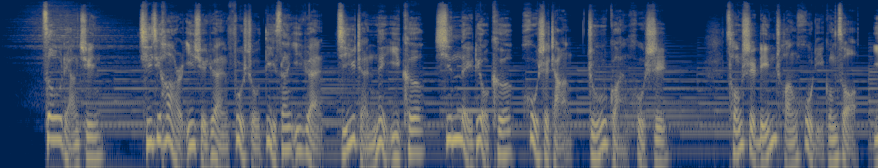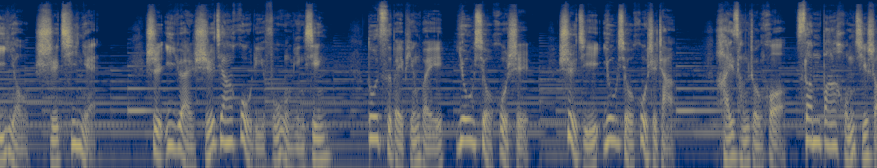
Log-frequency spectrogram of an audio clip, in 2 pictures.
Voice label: 先进医师介绍

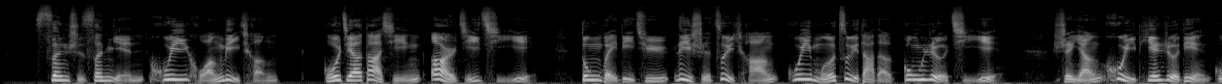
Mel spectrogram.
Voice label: 解说词; 惠天热电

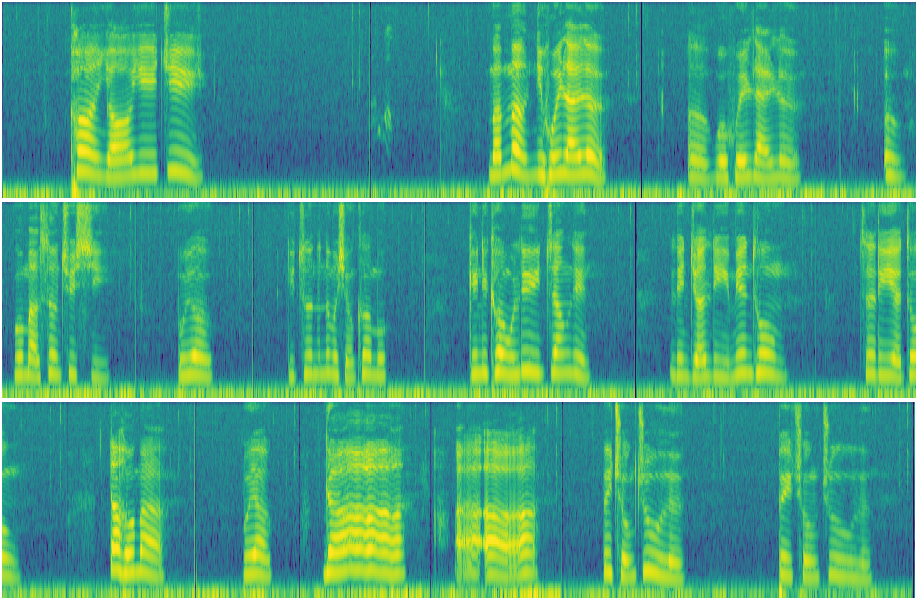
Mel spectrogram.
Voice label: 模仿; 蜡笔小新

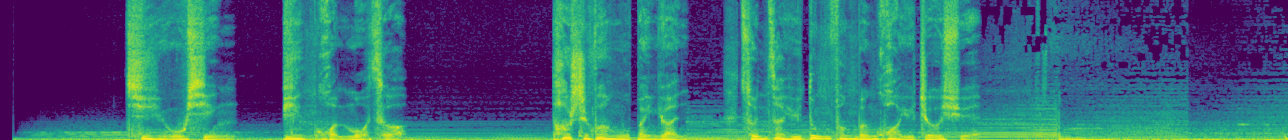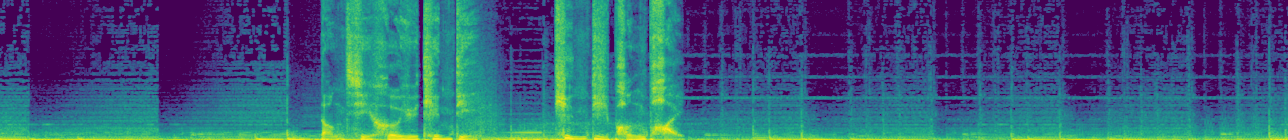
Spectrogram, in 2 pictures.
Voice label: 广告大气质感

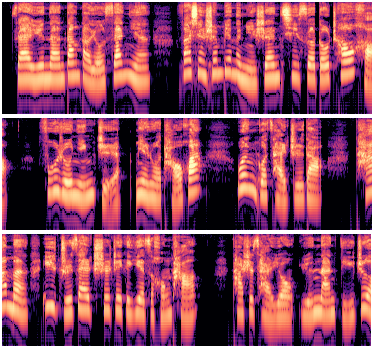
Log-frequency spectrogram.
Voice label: 广告甜美女生产品

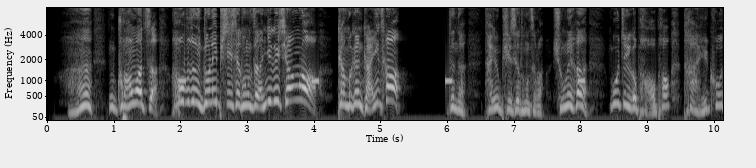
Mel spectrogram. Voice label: 四川话试音

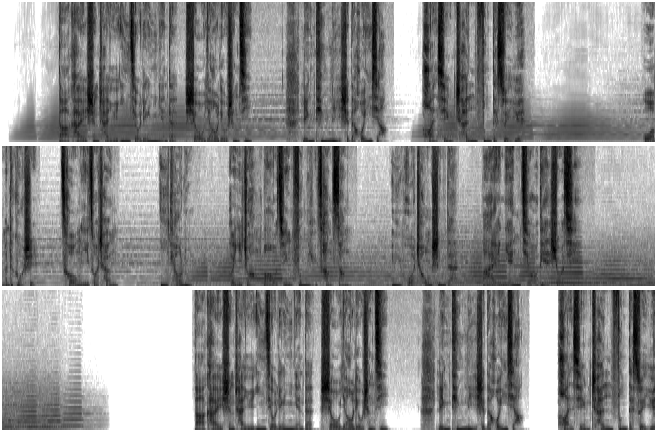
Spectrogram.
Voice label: 纪录片; 纪录片 澳门; 历史纪录片; 娓娓道来; 城市纪录片

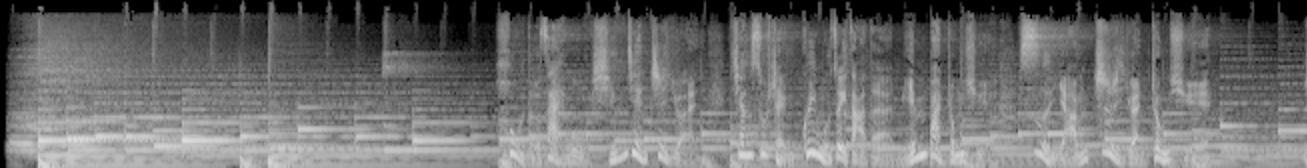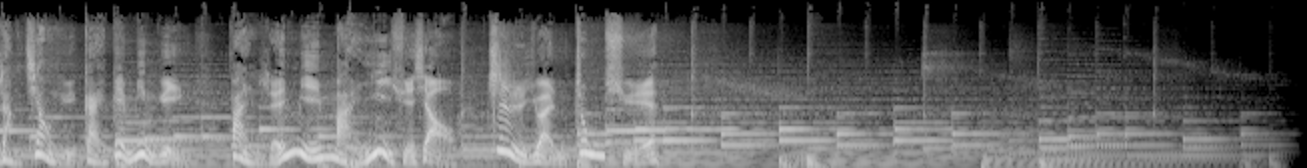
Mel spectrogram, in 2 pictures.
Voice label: 彩铃 浑厚中音配音; 泗阳致远中学

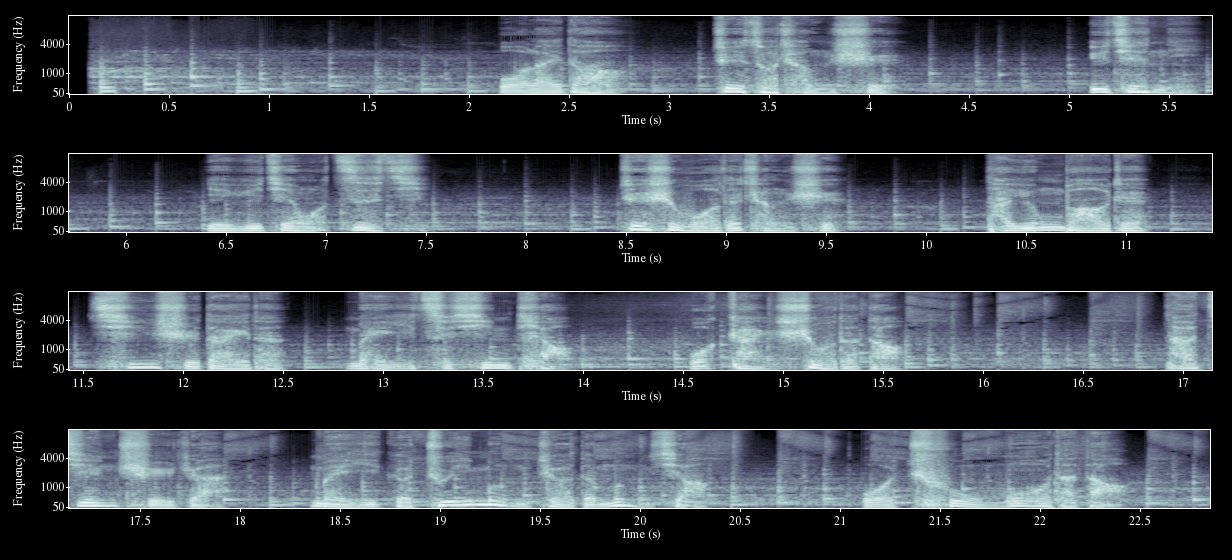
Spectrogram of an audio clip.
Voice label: 品质广告

